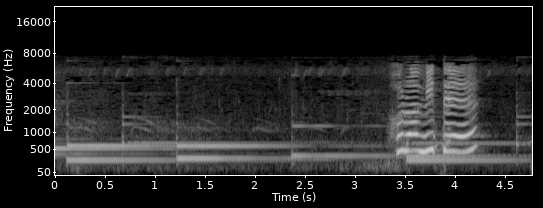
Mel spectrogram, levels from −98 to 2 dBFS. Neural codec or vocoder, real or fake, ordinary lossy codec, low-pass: none; real; none; none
